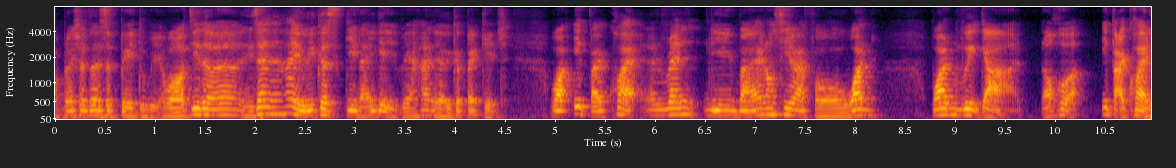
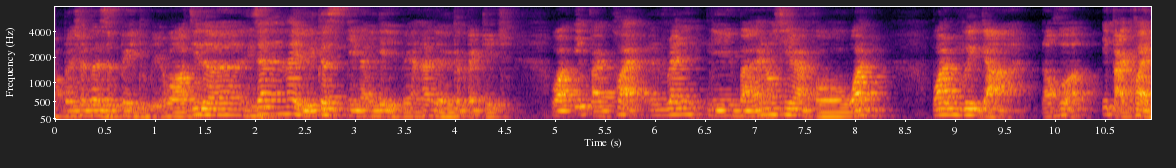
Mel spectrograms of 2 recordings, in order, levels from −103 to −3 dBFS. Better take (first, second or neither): first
